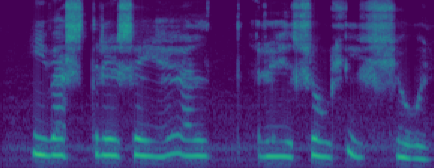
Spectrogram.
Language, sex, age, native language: Icelandic, female, 11, Icelandic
